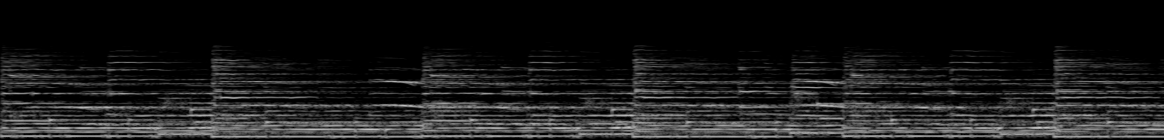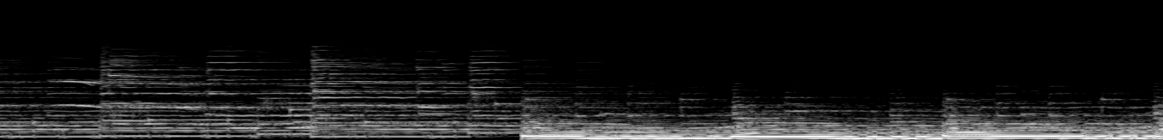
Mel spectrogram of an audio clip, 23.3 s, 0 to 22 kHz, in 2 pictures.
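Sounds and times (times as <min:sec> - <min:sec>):
music at 114 BPM in D sharp minor: 0:00.0 - 0:23.2.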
